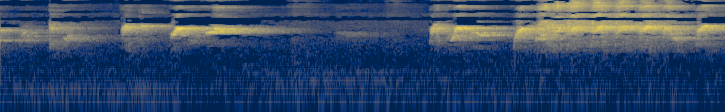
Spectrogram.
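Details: Caged red-whiskered bulbul in singing training for song contests, delivering loud, bubbling whistled phrases separated by a short pause, then a dense, buzzy-edged burst of warbling.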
